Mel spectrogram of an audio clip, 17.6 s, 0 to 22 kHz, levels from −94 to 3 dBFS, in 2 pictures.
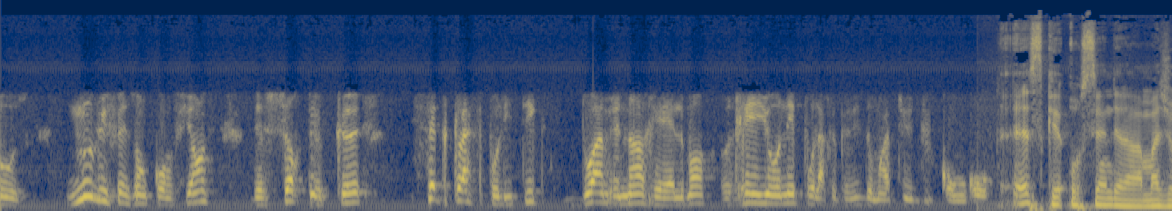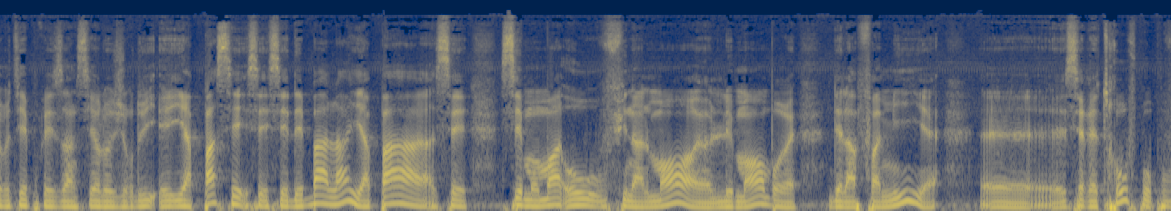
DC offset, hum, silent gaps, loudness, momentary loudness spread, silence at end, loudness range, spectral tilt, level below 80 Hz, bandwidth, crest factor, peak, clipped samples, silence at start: under 0.1%; none; none; -19 LUFS; 11 LU; 0 s; 5 LU; -4.5 dB/octave; -34 dBFS; 16.5 kHz; 18 dB; 0 dBFS; under 0.1%; 0 s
